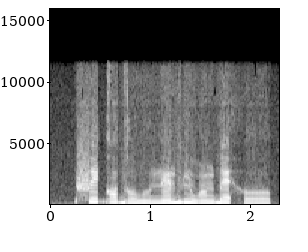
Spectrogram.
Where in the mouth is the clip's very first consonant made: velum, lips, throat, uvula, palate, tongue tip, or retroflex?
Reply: lips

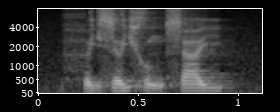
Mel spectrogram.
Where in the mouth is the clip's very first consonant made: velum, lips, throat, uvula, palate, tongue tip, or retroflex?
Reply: throat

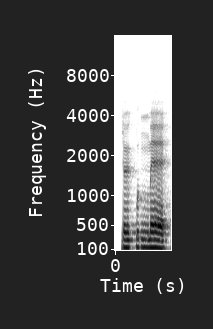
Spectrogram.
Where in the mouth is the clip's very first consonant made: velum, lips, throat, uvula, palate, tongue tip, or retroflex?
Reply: tongue tip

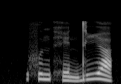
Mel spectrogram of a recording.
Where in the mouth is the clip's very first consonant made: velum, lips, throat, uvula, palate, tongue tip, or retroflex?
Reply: lips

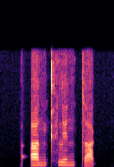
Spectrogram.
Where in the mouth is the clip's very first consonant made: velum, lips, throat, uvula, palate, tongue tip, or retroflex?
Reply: throat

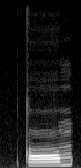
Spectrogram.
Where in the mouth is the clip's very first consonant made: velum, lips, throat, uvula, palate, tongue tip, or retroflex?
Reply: tongue tip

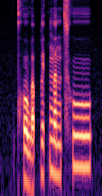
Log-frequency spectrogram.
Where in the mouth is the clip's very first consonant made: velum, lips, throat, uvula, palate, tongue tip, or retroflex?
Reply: velum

